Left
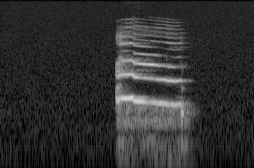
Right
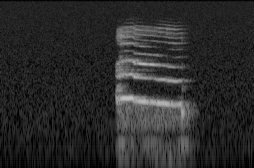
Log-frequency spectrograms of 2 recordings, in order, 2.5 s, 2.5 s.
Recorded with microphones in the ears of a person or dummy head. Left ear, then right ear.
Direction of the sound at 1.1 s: 45° left (ahead or behind).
